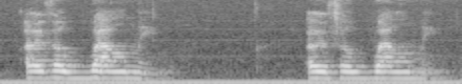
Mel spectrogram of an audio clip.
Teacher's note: four syllables and we stress the third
